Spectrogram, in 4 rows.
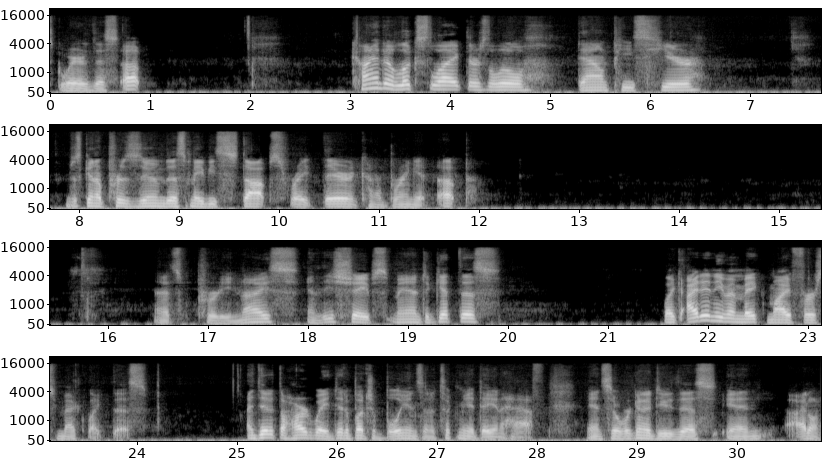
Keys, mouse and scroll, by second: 25.3 click, 30.7-30.8 drag.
